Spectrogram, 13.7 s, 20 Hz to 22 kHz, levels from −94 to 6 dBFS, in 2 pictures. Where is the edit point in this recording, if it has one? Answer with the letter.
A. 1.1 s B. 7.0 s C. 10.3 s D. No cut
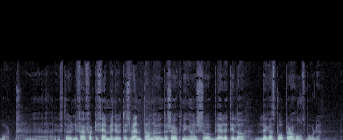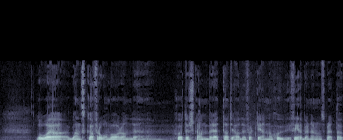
D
